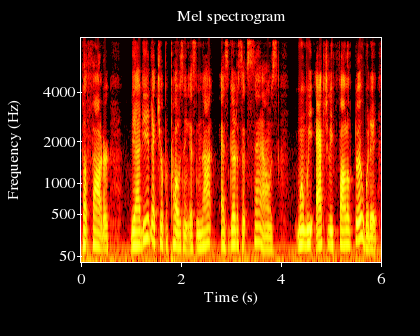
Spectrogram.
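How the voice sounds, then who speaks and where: A man's voice: fairly high pitch, fairly quick, close to an everyday voice. A man voicing a worried, principled son who pleads and argues earnestly with his father, in a story reading. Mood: worried, arguing. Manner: earnest, argumentative.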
